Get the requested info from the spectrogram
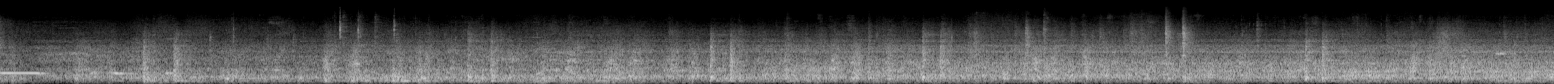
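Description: Chichibu Railway 7500-series electric train running along the line, heard from inside the front car: a steady rumble of wheels on rail with sharp clicks every second or two as the wheels cross rail joints.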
